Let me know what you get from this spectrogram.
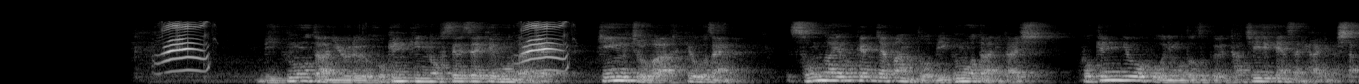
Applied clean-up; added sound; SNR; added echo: none; Meow; 0 dB; reverberation time 0.9 s.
